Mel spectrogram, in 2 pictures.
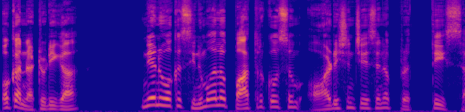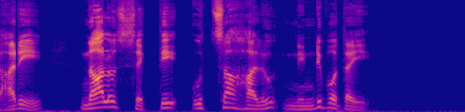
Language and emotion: Telugu, happy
